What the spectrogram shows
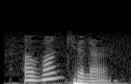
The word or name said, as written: avuncular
